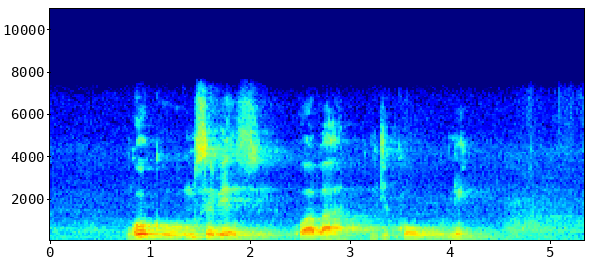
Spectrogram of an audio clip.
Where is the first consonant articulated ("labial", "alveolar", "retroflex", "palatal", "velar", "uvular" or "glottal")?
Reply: velar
